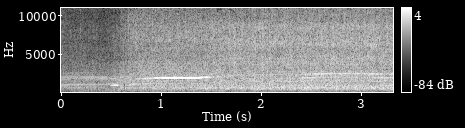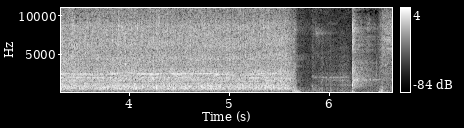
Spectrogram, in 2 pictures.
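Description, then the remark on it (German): A blender mixing hummus made from chickpeas whirs steadily for about five seconds, a loud, even motor roar with a faint high whine, then cuts off abruptly, followed by a couple of brief clicks. “So, jetzt noch einmal, einmal mixen”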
